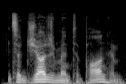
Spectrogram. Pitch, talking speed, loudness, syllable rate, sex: 95 Hz, 240 wpm, -18 LUFS, 6.4 syllables/s, male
